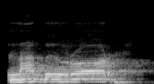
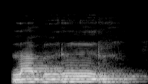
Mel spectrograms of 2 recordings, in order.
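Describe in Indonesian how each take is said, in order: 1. Vokal terakhir penuh dan terbuka. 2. Vokal terakhir condong ke arah 'e'. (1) "harakatil Hamzah change to the lam" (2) "we'll be reading labrer because an at-taqlil"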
